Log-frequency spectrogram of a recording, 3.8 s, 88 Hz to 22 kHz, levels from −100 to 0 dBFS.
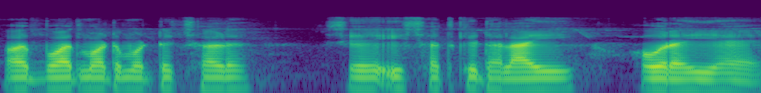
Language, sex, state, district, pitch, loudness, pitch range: Hindi, male, Jharkhand, Ranchi, 110 Hz, -21 LUFS, 105-115 Hz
